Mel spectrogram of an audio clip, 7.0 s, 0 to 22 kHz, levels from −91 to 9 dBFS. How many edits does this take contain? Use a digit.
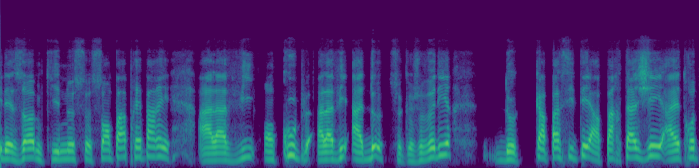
0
